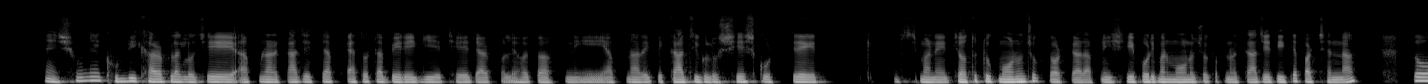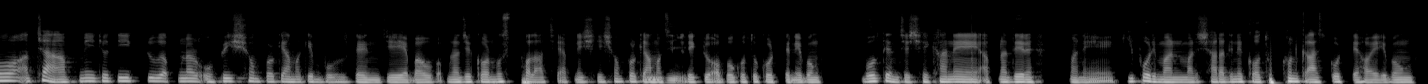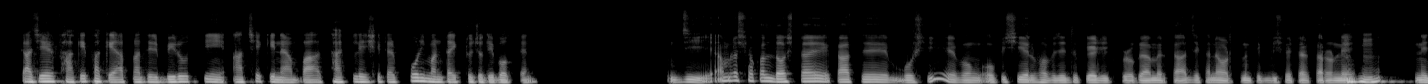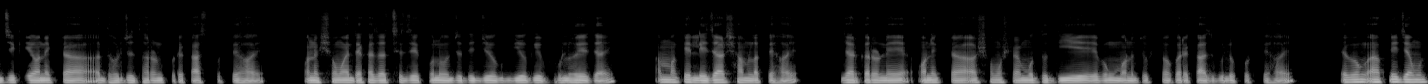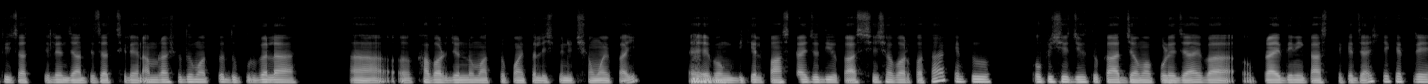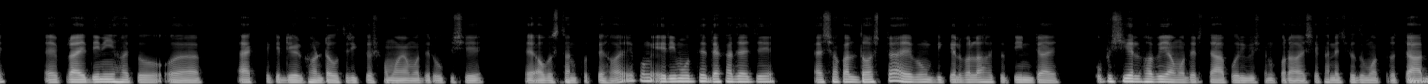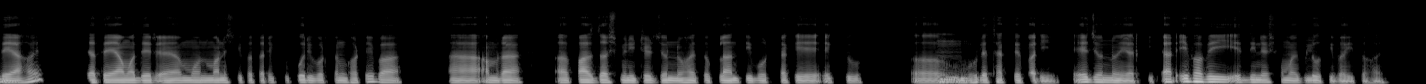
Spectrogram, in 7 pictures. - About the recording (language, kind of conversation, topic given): Bengali, advice, কাজের সময় মনোযোগ ধরে রাখতে আপনার কি বারবার বিভ্রান্তি হয়?
- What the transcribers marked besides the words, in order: tapping; in English: "credit program"; in English: "লেজার"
